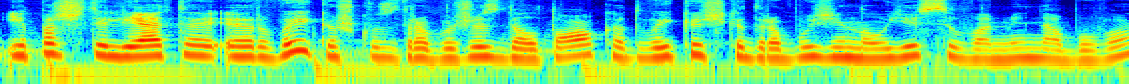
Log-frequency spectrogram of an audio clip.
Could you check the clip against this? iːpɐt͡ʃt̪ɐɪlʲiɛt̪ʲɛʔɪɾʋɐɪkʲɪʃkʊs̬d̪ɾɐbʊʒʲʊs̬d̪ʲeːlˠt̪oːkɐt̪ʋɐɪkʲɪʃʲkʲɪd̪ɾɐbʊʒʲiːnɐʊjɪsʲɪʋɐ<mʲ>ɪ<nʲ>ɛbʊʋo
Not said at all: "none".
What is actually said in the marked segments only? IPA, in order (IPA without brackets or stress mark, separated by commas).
mʲ, nʲ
